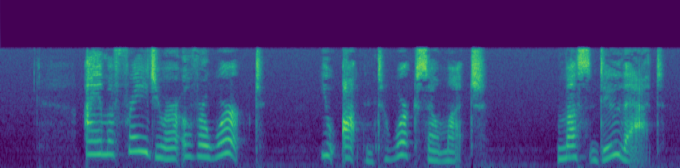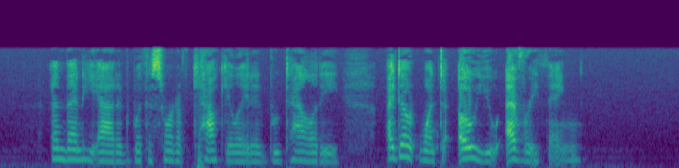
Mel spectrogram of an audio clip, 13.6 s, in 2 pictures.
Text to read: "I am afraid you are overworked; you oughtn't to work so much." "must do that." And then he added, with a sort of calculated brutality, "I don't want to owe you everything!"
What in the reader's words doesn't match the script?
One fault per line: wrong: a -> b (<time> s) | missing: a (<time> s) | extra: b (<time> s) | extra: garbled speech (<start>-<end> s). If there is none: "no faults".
no faults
